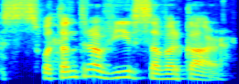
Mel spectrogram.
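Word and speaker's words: Swatantrya Veer Savarkar: then there's one that I how do I pronounce so swatantra Veer savarkar oh my God I am absolutely shocked at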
